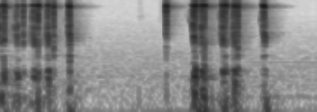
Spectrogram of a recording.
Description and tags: Recordings of the Alexander Wang luxury handbag called the Rocco. Bottom studs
